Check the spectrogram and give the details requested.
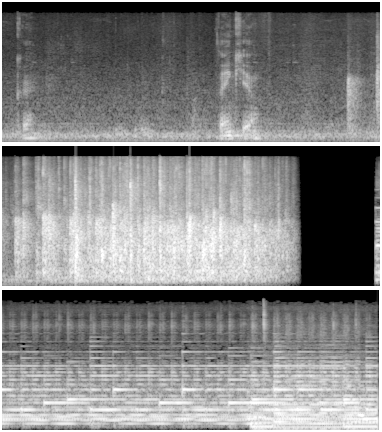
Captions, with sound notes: Okay. Thank you. (audience clapping) (upbeat music)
